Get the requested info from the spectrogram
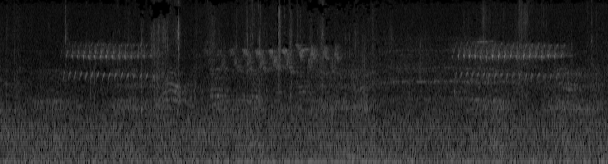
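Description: A small songbird singing three rapid, high trills, each a second or so long, over a steady low hum.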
